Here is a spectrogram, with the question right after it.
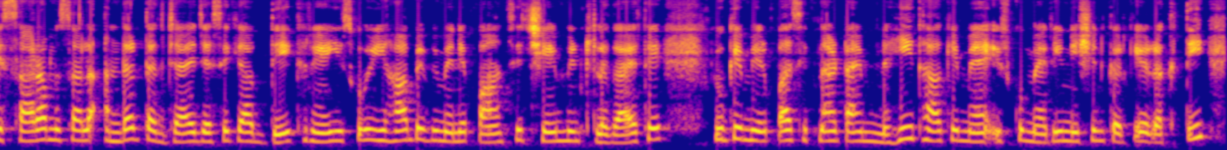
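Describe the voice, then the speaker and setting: A woman's medium-pitched voice with a dark, mellow tone, a moderate pace and fairly even intonation. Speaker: cooking channel host. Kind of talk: cooking tutorial.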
